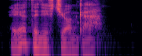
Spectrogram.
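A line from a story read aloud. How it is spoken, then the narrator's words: Muttering under breath. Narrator (Russian): пробормотал Линь-Хуан себе под нос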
